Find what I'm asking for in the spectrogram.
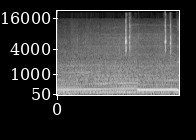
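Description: A McLaren 570S supercar engine holds a steady loud drone, then its pitch steps up slightly as the revs rise, with faint clicks over the top.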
